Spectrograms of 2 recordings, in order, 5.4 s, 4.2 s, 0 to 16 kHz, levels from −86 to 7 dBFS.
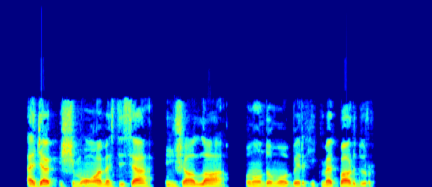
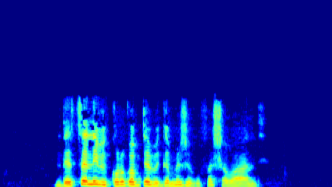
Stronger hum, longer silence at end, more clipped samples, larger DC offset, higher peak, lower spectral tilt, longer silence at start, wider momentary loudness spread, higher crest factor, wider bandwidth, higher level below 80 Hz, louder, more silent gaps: neither; second, 0.8 s vs 0.95 s; neither; neither; about the same, 0 dBFS vs -2 dBFS; about the same, -4.5 dB/octave vs -4.5 dB/octave; second, 0.35 s vs 0.7 s; second, 12 LU vs 15 LU; about the same, 16 dB vs 20 dB; about the same, 8 kHz vs 8 kHz; first, -62 dBFS vs -68 dBFS; first, -16 LUFS vs -21 LUFS; first, 1.94-2.06 s, 2.88-3.07 s vs none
